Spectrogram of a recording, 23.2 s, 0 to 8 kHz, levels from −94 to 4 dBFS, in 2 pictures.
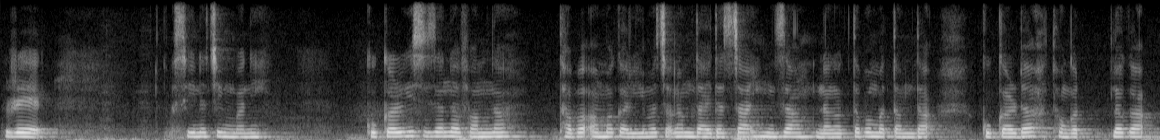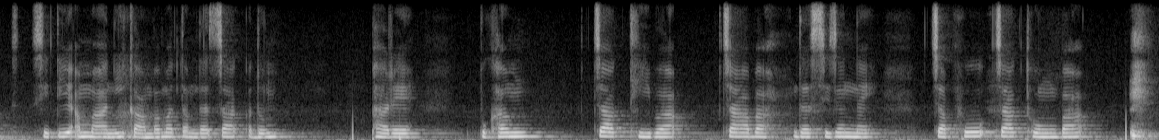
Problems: none marked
